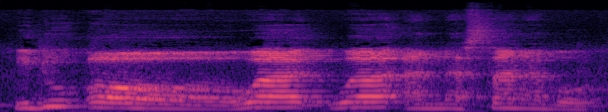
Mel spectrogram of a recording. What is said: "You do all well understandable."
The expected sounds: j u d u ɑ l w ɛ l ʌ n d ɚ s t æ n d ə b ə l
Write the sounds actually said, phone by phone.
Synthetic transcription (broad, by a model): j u d u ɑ w w ɛ l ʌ n d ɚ s t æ n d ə b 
